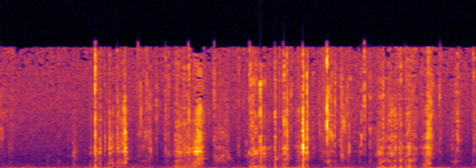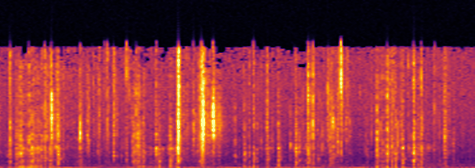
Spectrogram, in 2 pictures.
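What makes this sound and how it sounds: A solid, dry purple lavender soap bar held in the hand is cut into and shaved with a metal utility blade, shedding crunchy flakes. Dense, dry crunching and scraping crackles continue throughout, with short bright snaps over a steady low hum.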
